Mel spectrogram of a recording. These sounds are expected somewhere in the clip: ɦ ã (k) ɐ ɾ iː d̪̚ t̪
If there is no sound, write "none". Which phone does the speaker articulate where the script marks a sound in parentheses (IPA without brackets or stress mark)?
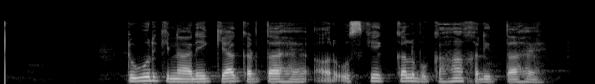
x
